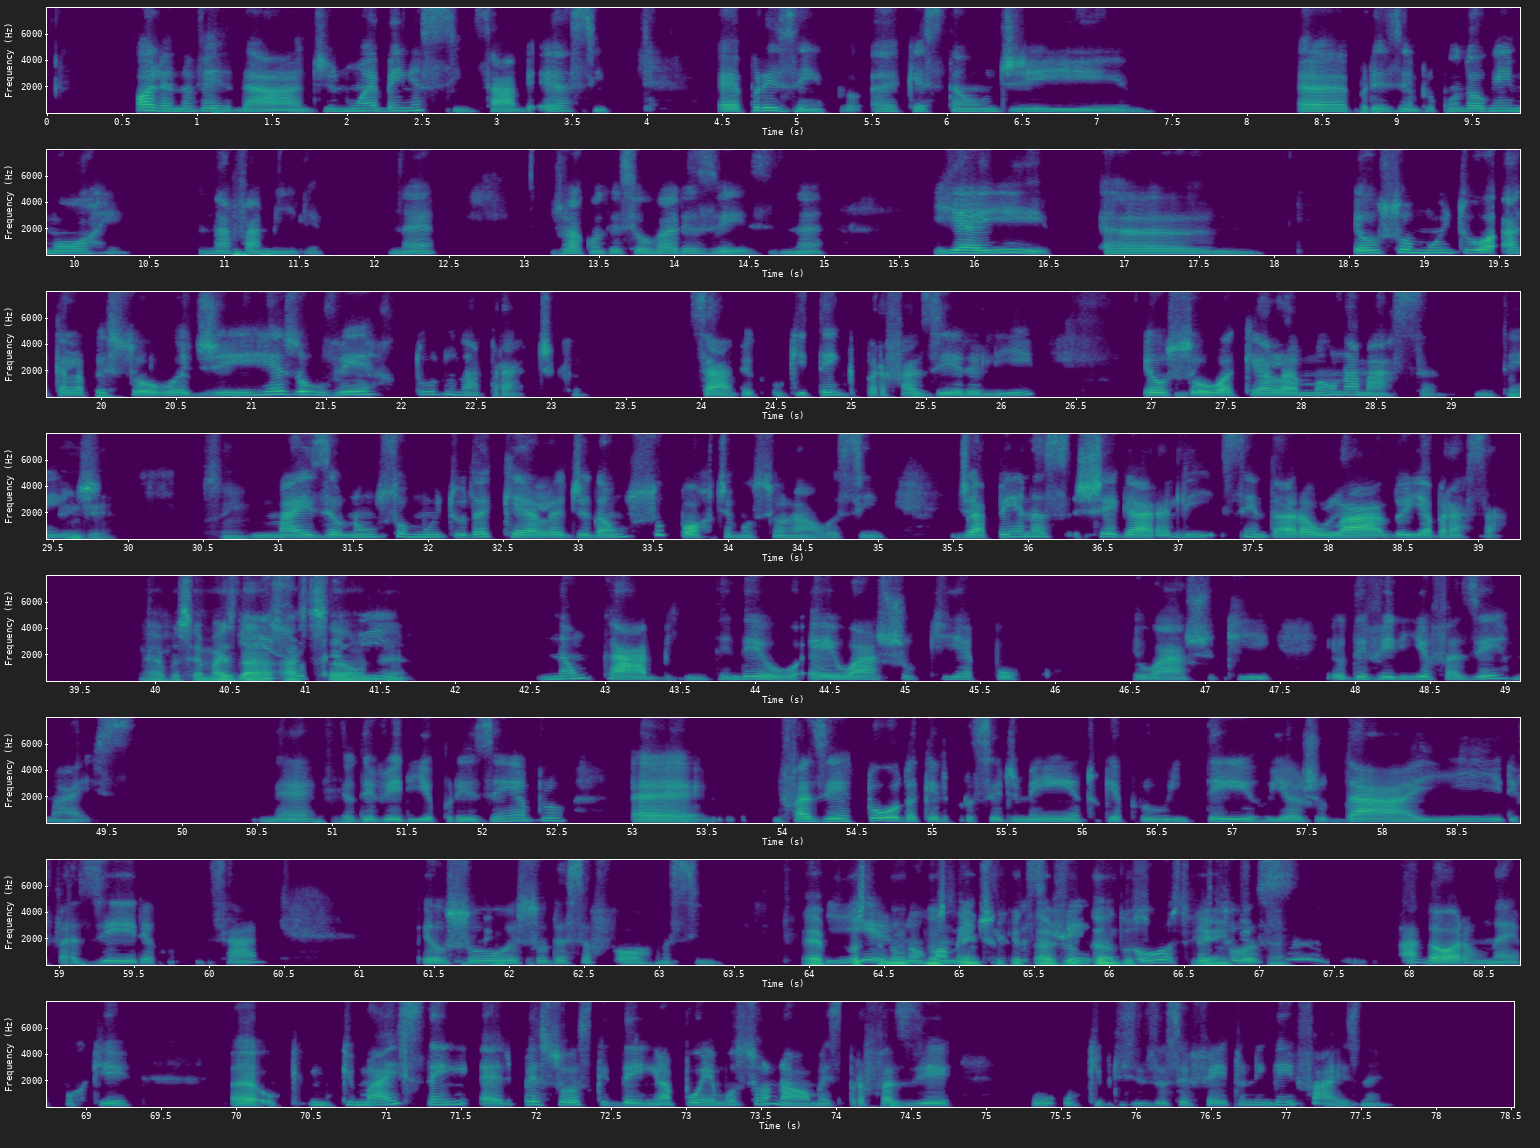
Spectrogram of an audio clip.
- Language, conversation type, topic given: Portuguese, advice, Como posso oferecer suporte emocional ao meu parceiro sem tentar resolver todos os problemas por ele?
- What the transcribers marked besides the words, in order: tapping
